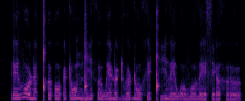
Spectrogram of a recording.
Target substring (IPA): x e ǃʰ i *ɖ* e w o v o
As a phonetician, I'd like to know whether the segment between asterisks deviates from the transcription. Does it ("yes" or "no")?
yes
